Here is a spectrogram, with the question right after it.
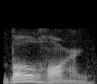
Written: bullhorn

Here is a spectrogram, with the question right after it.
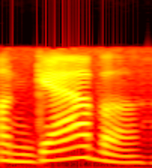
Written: Ungava

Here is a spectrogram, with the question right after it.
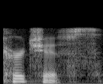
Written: kerchiefs

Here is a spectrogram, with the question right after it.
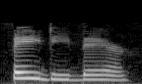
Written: faits divers

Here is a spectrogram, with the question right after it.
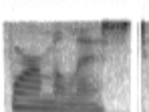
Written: formalist

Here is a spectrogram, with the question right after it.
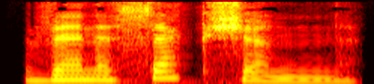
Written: venisection

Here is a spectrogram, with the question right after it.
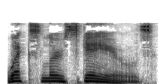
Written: wechsler scales

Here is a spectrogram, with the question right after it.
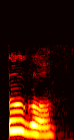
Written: oogle

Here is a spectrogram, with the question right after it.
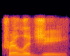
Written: trilogy

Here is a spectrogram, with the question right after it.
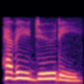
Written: heavy-duty

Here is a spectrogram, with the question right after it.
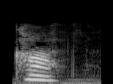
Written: coth

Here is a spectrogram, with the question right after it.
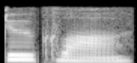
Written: dewclaw

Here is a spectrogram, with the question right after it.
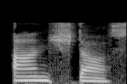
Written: anstoss

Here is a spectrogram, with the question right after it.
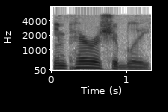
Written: imperishably

